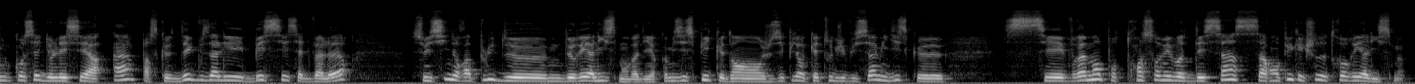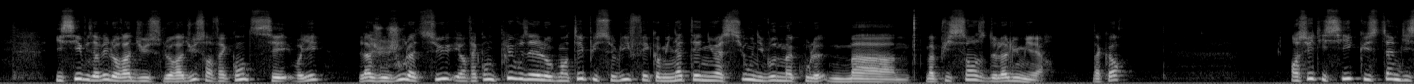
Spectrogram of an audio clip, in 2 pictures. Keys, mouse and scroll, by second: 15.3-18.4 drag, 28.0 click.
